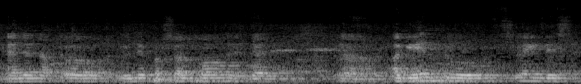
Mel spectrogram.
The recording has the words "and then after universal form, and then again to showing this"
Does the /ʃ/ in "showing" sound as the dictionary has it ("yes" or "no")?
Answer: no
